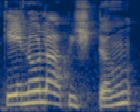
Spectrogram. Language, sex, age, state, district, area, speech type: Sanskrit, female, 45-60, Karnataka, Belgaum, urban, spontaneous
